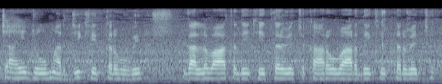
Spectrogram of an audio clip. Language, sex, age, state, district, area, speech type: Punjabi, female, 30-45, Punjab, Barnala, rural, spontaneous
